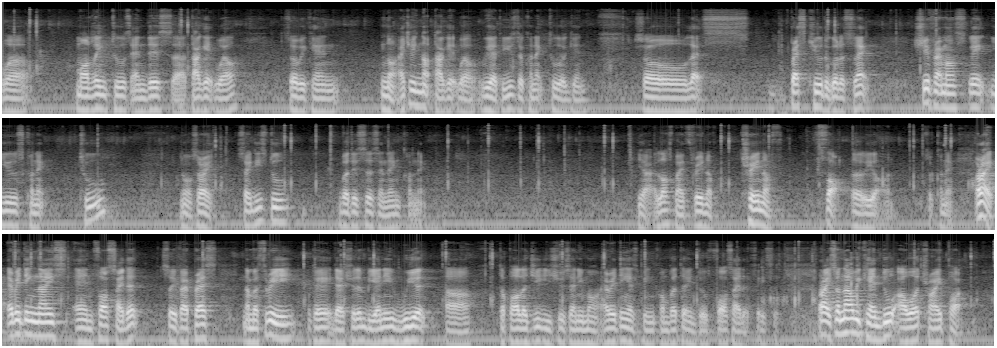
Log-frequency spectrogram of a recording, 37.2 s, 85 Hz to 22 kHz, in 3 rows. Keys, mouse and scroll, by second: 9.7 q, 10.3 click, 11.5-15.4 shift+right drag, 16.0 shift+click, 16.3-18.4 shift+right drag, 18.5 alt+click, 20.0 click, 21.4 shift+click, 22.0-24.3 shift+right drag, 24.3 click, 24.5 scroll down 1, 25.0 alt+click, 25.8-26.7 scroll up 1, 26.7-27.1 scroll up 2, 27.4-28.6 alt+drag, 29.1 alt+click, 30.4 alt+click, 31.1-31.7 scroll up 1, 31.9 alt+click, 32.6 scroll down 1, 32.9 alt+click, 34.3 scroll down 1, 34.8 alt+middle click, 36.3 right click.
